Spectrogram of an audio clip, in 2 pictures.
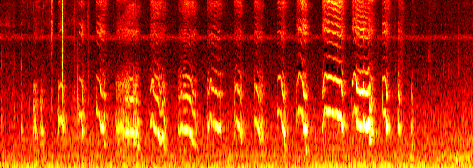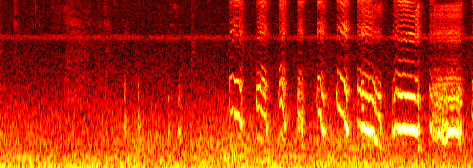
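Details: Toy Poodle giving rapid, wavering high-pitched whimpers and squeaky yelps in dense flurries, pausing midway before resuming, while a faint constant high tone sounds throughout.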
